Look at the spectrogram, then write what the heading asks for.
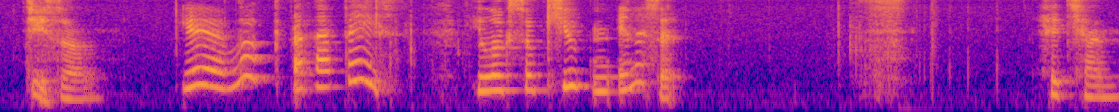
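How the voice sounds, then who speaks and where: At a moderate pace, a woman speaks in an upbeat, bright, sharp tone with very wide pitch swings and light background noise. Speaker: fan unboxing merchandise. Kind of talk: casual unboxing talk to camera. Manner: upbeat, chatty. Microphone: phone near.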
